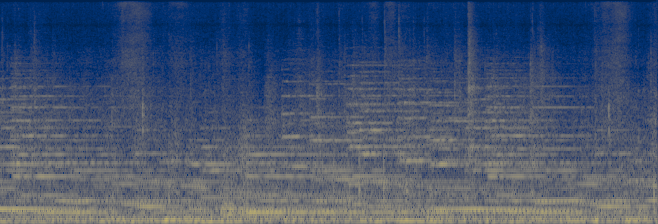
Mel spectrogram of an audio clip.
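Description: Church bells being rung in change ringing, one bell striking after another in a steady, continuous sequence, each note ringing on under the next.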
